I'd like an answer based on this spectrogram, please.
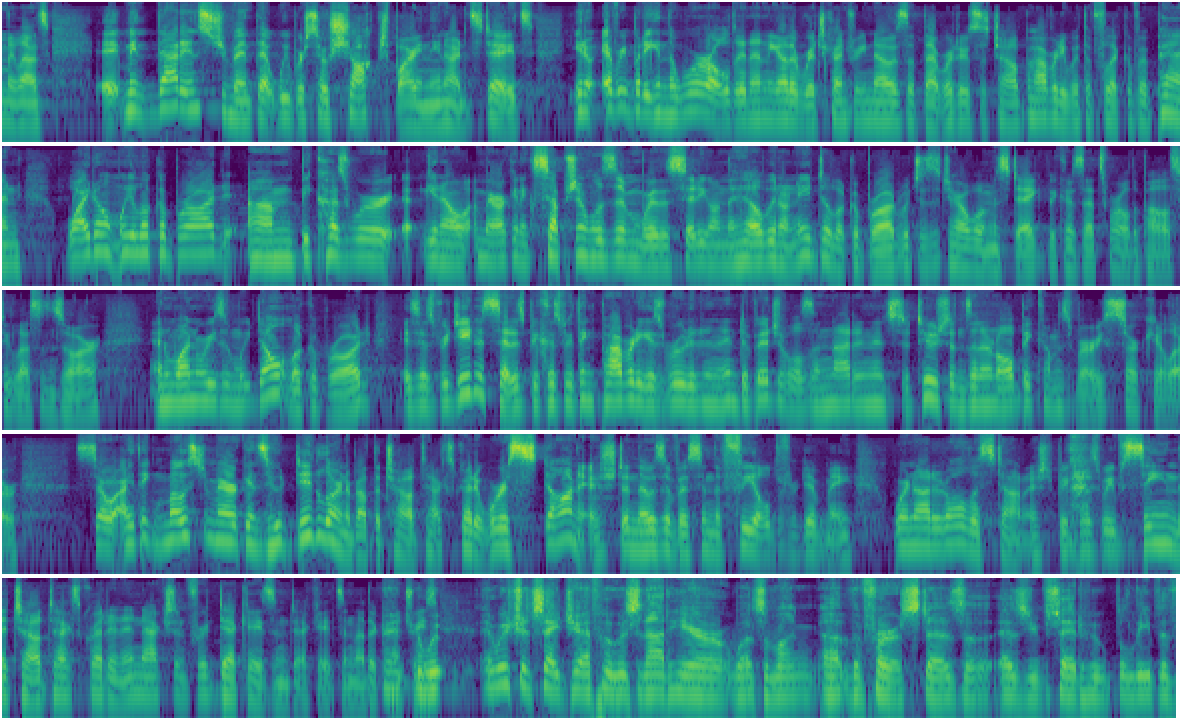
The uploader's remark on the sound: Panel event in conjunction with the CUNY Graduate Center.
